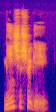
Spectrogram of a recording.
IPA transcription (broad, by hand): minshushuꜜgi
